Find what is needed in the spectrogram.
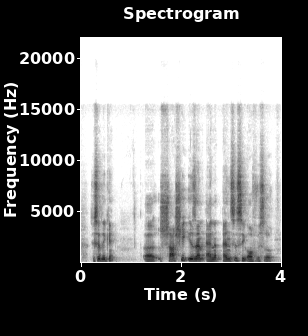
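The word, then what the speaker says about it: NCC: जिसे देखें शशि इस एनसीसी ऑफिसर तो एनसीसी ध्यान रखें एनसीसी तो एन का जब हम उच्चारण करेंगे तो ए से शुरुआत होती है ए जो की हिंदी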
